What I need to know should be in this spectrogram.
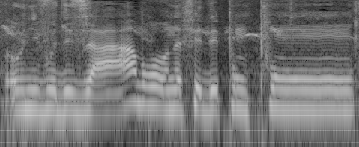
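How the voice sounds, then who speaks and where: A man giving explanatory interview answers as a care home worker, in halting phrases, recorded outdoors in a garden. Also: sits high, steady tone, a little mellow. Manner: repeats 'voilà', halting phrasing. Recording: faint outdoor background noise. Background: faint outdoor ambience.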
